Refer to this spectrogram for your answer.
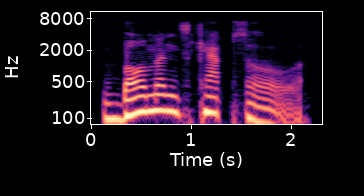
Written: Bowman's capsule

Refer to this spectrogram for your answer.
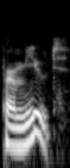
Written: permute

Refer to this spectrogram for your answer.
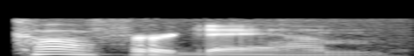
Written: cofferdam

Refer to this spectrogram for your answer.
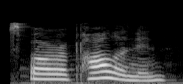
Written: sporopollenin

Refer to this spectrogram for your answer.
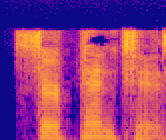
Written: serpentis

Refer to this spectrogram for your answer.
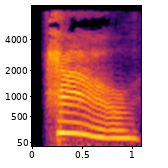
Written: hal

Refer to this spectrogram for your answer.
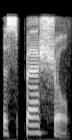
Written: especial

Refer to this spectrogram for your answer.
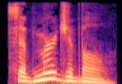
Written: submergible

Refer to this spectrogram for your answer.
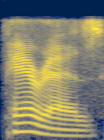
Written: Peres

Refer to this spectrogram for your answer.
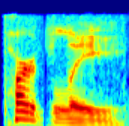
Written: partly

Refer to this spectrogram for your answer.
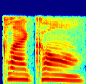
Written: clinquant

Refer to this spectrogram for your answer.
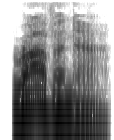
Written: ravana

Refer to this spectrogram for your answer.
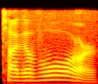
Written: tug-of-war

